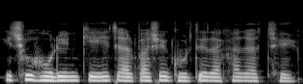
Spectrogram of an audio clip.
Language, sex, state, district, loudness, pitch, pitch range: Bengali, female, West Bengal, Cooch Behar, -15 LUFS, 175 Hz, 170-185 Hz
